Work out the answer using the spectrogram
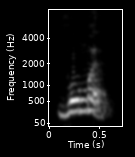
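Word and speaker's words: women: वुमन, तो वुमन में MAN आ रहा है ना, तो हम क्या करेंगे, उसको MEN कर देंगे।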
